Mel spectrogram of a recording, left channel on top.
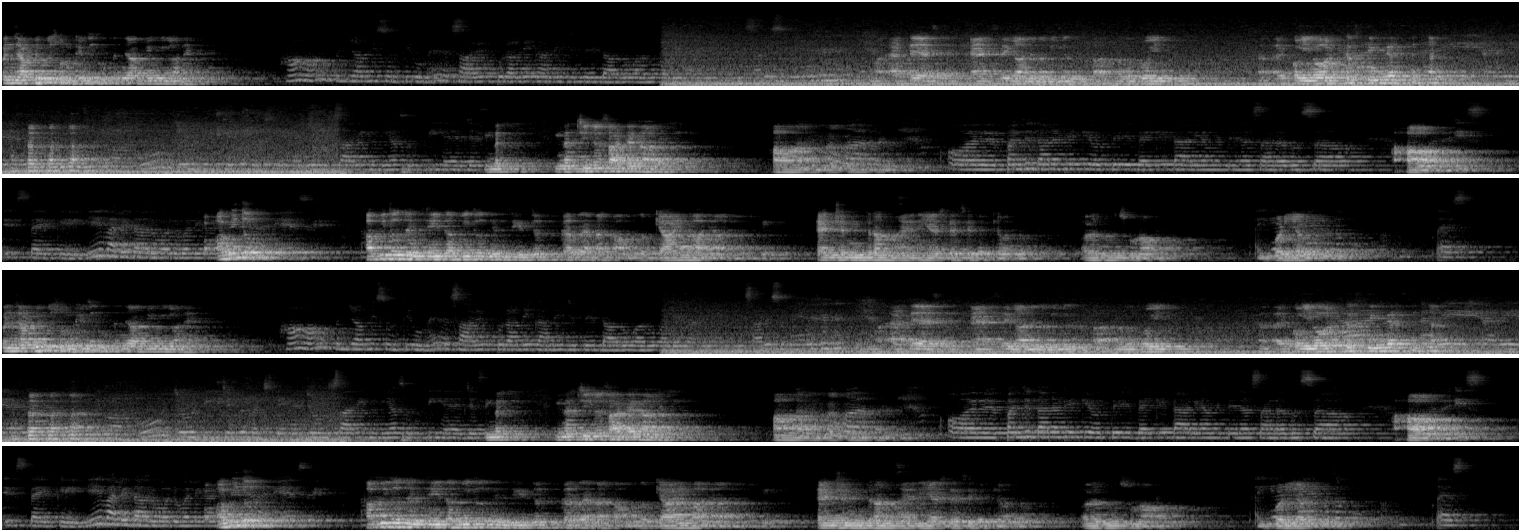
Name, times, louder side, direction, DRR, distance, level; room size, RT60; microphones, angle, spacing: voice 1, 0.0-1.9 8.6-11.6 12.6-14.4 15.4-16.0 20.0-20.2 20.7-21.8 22.9-24.1 29.1-29.8 32.4-33.0 34.0-38.0 38.5-40.6 41.1-41.9 42.9-43.6, equal, 60° left, -1 dB, 1.4 m, -21 dB
voice 2, 2.8-9.6 13.0-13.9 14.2-20.4 20.7-22.4 23.1-29.9 30.3-33.5 33.9-34.3 39.0-39.2 41.9-42.0 42.9-44.9, right 1 dB, 20° right, 0 dB, 0.5 m, -35 dB
sound 1, 6.6-18.6, left 2 dB, 35° left, 0.6 m, -31 dB
8.3 x 3.3 x 4.8 m, 1.5 s
head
